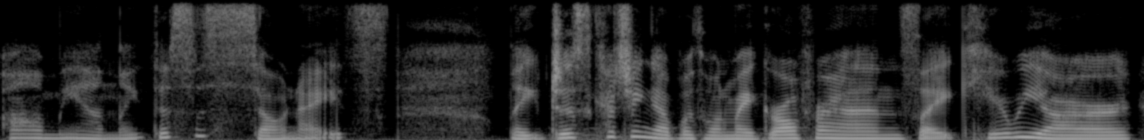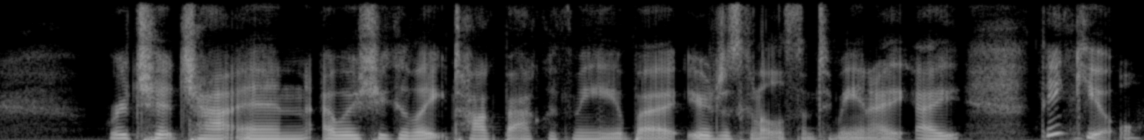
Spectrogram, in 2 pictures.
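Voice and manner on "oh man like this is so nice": soft, relaxed breathing out. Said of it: "I'm breathing".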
